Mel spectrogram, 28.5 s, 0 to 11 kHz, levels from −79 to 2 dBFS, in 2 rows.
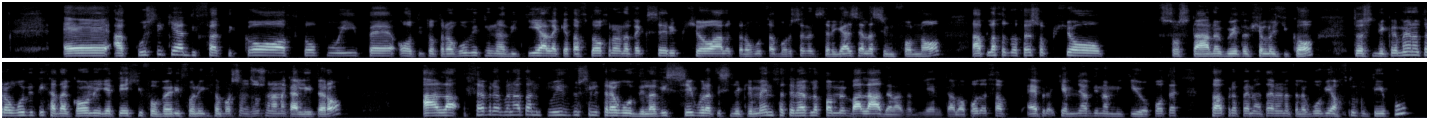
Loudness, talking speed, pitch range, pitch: -26 LUFS, 185 wpm, 135-165 Hz, 145 Hz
